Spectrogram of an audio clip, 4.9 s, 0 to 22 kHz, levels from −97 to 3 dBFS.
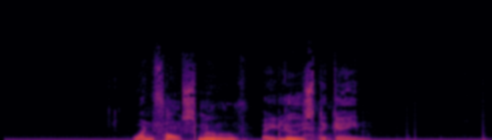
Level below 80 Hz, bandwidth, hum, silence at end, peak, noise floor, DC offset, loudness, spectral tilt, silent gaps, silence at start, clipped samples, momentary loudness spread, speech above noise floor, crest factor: -64 dBFS; 13.5 kHz; none; 0.05 s; -28 dBFS; -64 dBFS; under 0.1%; -44 LUFS; -5 dB/octave; none; 0.05 s; under 0.1%; 13 LU; 21 dB; 18 dB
